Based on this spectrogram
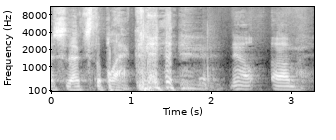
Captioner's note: laughs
